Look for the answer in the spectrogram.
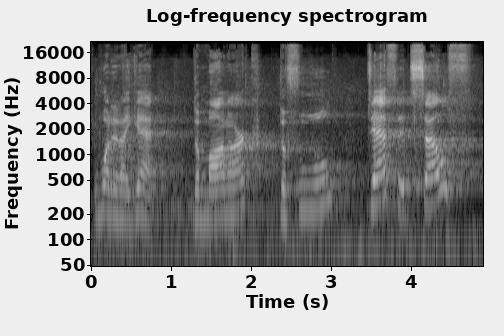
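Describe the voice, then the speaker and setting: A man's voice: high-pitched, expressive, takes it slowly, a bit bright, heavily acted. An actor playing an anxious, literal-minded ordinary man in a comedy sketch. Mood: incredulous. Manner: worried, literal-minded, incredulous. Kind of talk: comedy audio sketch acting. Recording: echoey cave reverb with faint noise.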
